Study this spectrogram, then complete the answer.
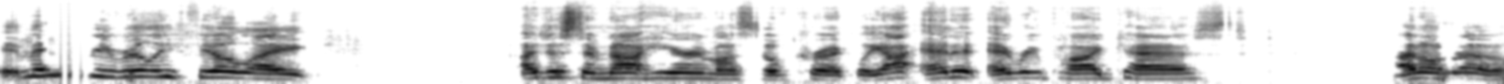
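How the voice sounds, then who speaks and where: A woman with a Southern US accent, fairly high in pitch with ordinary pitch variation, at a moderate pace with long, frequent pauses, in dry, close sound with no echo. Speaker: podcast host. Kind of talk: casual chat.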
